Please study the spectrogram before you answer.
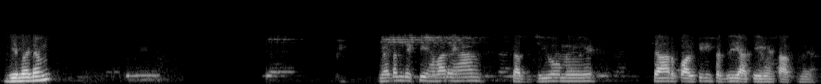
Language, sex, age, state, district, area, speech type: Hindi, male, 30-45, Uttar Pradesh, Bhadohi, rural, conversation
